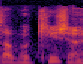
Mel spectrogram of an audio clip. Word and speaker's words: Abokisha: Oh, it's pronounced Abokisha, not Aboki, Aboxia.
